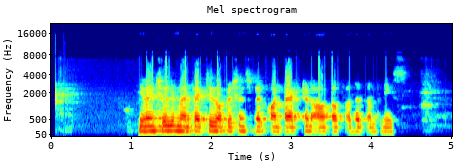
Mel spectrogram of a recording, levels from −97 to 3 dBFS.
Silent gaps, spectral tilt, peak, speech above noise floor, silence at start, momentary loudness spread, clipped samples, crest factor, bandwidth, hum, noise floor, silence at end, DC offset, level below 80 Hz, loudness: none; -9 dB/octave; 0 dBFS; 49 dB; 0.05 s; 13 LU; under 0.1%; 16 dB; 7.4 kHz; none; -64 dBFS; 0.3 s; under 0.1%; -54 dBFS; -15 LUFS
